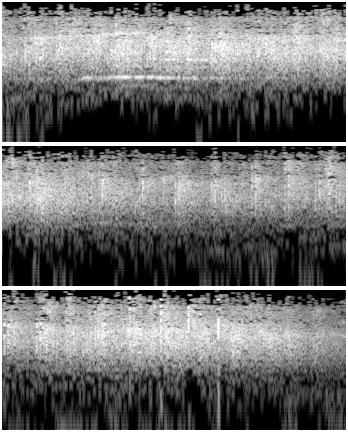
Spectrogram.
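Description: A crowd breaks into sustained applause as a man comes up to share his testimony, dense overlapping claps holding at a steady, fairly loud level for about ten seconds with no speech on top.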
